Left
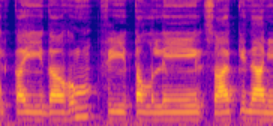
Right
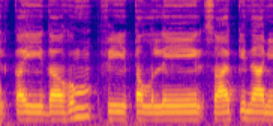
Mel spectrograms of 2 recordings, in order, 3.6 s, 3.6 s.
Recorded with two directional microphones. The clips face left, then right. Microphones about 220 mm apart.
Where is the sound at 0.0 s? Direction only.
40° right (ahead or behind).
